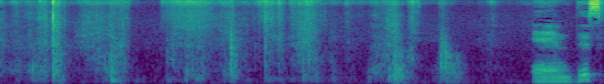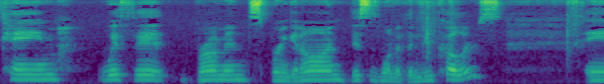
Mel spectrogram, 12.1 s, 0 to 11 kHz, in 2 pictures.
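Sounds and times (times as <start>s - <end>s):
paper wrapping rustling: 0.0s - 4.2s.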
